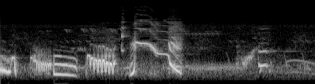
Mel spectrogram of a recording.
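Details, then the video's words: Bennett's woodpecker at Djuma: a brief, loud series of nasal, buzzy notes with bending pitch, the strongest sweeping down near the middle, fading into softer background calls. "Bennett's Woodpecker at Djuma"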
